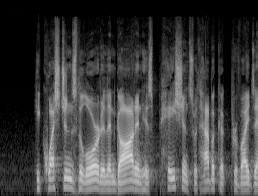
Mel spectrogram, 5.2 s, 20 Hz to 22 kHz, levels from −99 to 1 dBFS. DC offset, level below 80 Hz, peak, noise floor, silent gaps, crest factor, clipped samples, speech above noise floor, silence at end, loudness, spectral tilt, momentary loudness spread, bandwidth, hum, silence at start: under 0.1%; -76 dBFS; -6 dBFS; -73 dBFS; none; 20 dB; under 0.1%; 49 dB; 0 s; -24 LUFS; -3 dB/octave; 14 LU; 16 kHz; none; 0.75 s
